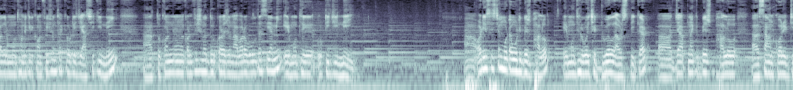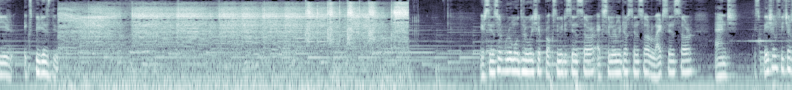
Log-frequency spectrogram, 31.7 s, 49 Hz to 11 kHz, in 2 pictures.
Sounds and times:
Speech: 0:00.0 - 0:07.2, 0:09.3 - 0:17.0, 0:25.5 - 0:31.7
Music: 0:00.0 - 0:31.7.

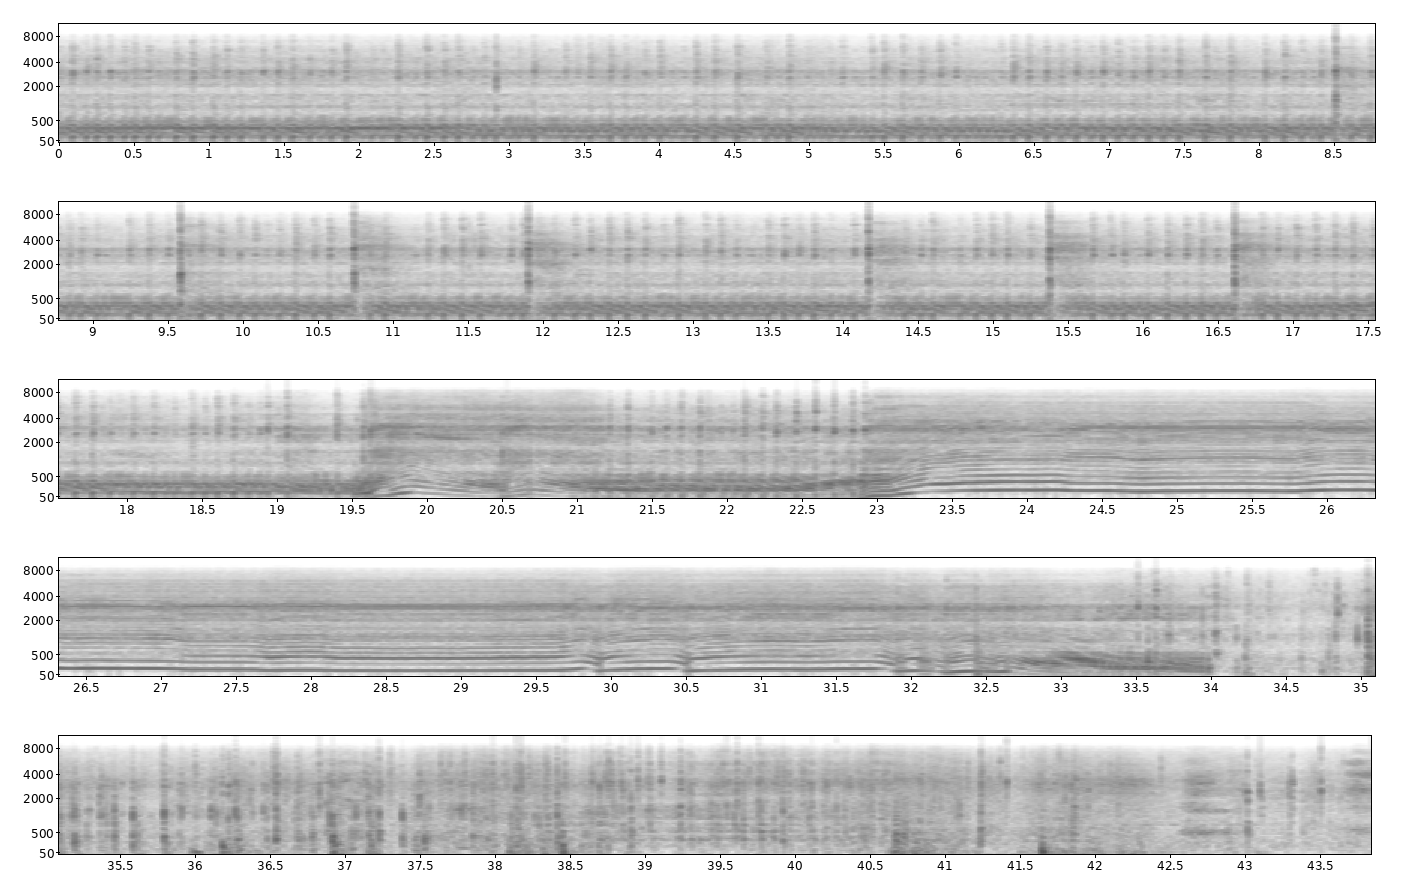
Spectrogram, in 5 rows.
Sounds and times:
Crackle: 0:33.9 - 0:43.8.

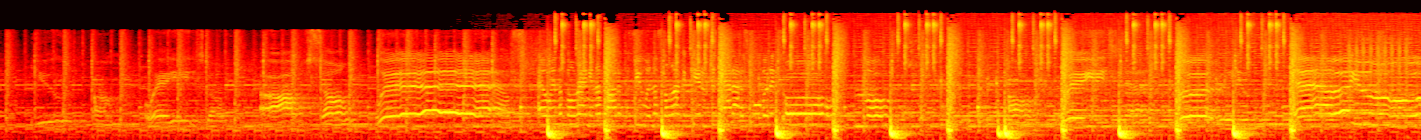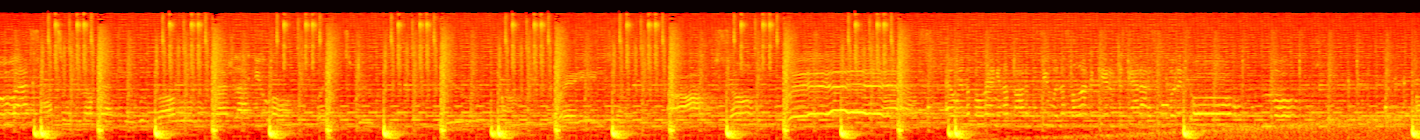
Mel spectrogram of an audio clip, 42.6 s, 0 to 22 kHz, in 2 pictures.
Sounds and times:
Dubstep: 0:02.6 - 0:42.6.

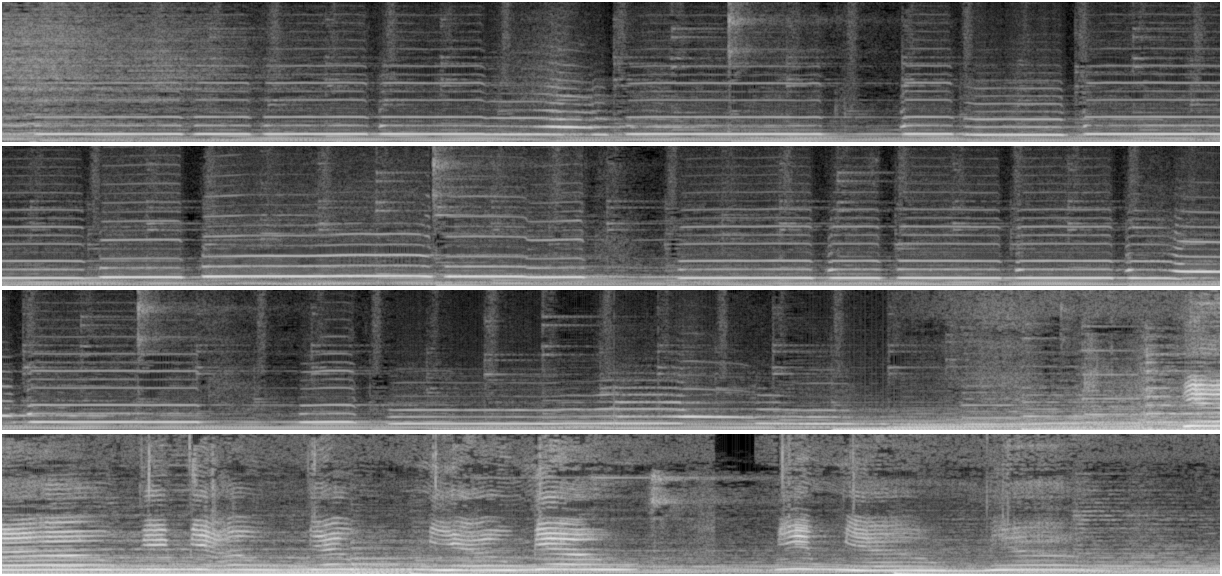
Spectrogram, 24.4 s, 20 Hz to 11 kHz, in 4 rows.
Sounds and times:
Music: 0:00.0 - 0:24.3.

